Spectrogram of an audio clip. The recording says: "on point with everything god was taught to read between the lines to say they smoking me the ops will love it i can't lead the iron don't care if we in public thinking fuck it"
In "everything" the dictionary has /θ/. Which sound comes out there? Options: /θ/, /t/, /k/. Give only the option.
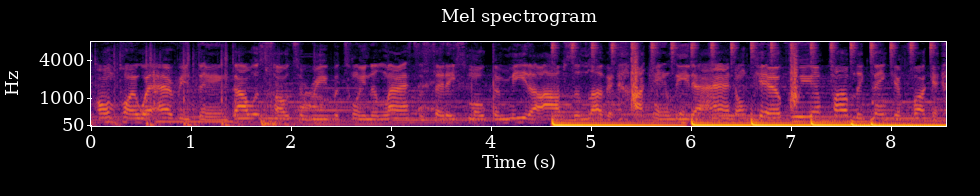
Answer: /θ/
